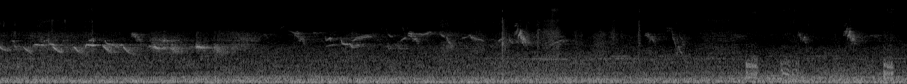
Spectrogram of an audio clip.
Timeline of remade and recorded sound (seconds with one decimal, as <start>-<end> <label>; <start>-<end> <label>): 0.0-1.5 recorded; 1.5-2.6 remade; 2.6-9.1 recorded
